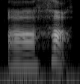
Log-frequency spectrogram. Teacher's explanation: if you say the word aha, you have the dark A followed by the bright A.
